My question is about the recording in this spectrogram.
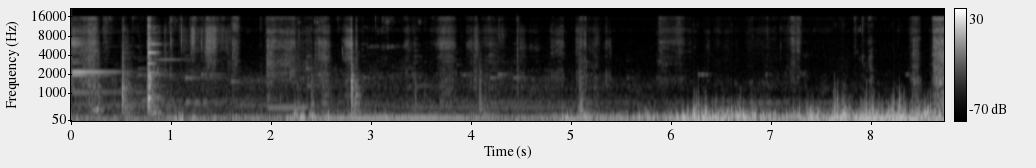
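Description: Metal handling on a table saw's aluminium top: a few sharp clinks and clanks, each with a brief ringing tone, as a steel spring clamp is moved about. In the last few seconds a rougher rushing noise builds up.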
